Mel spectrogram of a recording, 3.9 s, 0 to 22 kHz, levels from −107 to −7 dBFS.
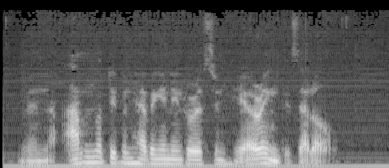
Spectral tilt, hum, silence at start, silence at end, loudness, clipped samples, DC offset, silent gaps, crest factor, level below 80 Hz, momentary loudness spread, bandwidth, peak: -8 dB/octave; none; 0.05 s; 0 s; -25 LUFS; under 0.1%; under 0.1%; none; 18 dB; -38 dBFS; 10 LU; 16.5 kHz; -6 dBFS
